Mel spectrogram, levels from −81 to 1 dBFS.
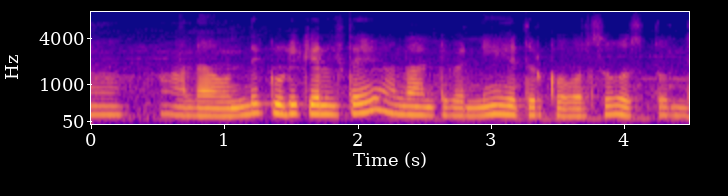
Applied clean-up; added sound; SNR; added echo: none; none; none; none.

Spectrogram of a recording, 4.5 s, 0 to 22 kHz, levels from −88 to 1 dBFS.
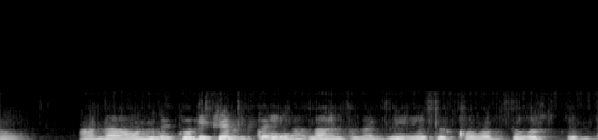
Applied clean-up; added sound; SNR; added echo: neural mask model DeepFilterNet 3.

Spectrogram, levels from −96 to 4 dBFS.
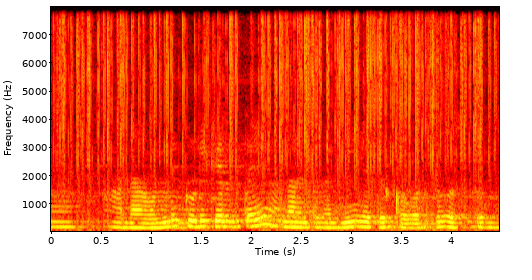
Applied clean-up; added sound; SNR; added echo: none; Fireworks; 11 dB; reverberation time 2.4 s.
